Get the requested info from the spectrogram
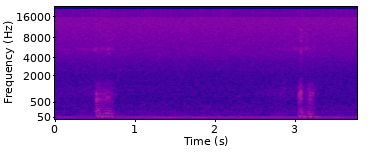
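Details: MAX, a Papillon and Japanese Chin mix dog, snoring in his sleep: two short, raspy, pulsed breaths about two and a half seconds apart over a steady low hiss.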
